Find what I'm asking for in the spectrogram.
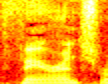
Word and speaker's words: Ferentz: Then, John, but, do you remember when the song came out, Ferentz Rhymes with Parents? – Yes.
